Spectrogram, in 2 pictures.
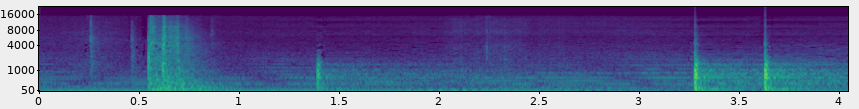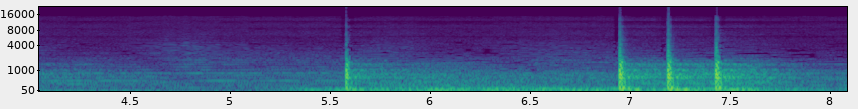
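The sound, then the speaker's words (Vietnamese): Knocking on a door in a dormitory at night: a few sharp, dull knocks spread irregularly over several seconds, some in quick pairs and a closing run of three, over a low steady background. “Đêm hôm ấy đang thiêu thiêu ngủ, ký túc xá cũng bắt đầu yên lặng trở lại, thì tự nhiên tôi nghe có tiếng gõ cửa.”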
